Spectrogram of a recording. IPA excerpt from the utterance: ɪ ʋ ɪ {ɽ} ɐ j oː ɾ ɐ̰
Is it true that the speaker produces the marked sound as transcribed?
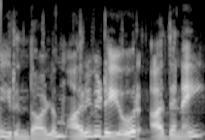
yes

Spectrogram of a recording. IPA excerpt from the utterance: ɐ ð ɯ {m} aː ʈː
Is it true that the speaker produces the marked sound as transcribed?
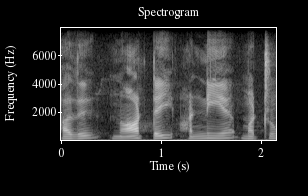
no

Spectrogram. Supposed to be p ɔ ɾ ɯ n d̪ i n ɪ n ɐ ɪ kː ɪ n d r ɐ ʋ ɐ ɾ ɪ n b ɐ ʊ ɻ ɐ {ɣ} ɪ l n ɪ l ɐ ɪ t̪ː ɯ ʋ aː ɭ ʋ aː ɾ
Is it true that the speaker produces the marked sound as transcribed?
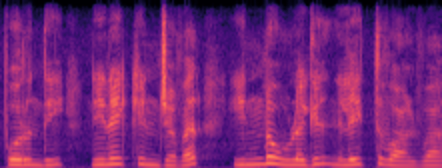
yes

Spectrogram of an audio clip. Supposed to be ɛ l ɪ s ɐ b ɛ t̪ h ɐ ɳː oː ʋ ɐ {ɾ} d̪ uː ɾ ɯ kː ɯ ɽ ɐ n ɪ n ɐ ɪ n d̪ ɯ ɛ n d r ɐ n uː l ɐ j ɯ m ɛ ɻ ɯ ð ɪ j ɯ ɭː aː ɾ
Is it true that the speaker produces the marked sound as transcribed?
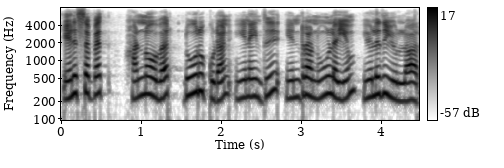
yes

